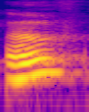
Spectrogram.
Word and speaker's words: of: Now, natives don't usually pronounce it in this way. We would say simply of or a.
